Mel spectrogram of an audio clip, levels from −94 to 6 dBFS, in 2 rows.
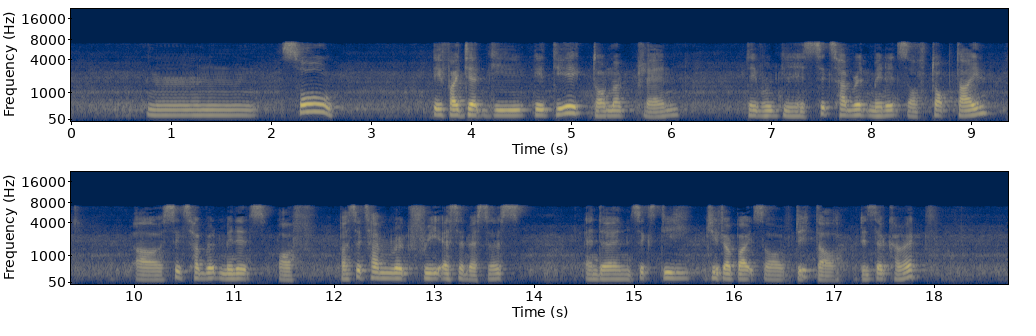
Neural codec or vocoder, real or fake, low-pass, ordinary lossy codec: codec, 24 kHz, 0.9 kbps, WavTokenizer, small release; fake; 7.2 kHz; none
